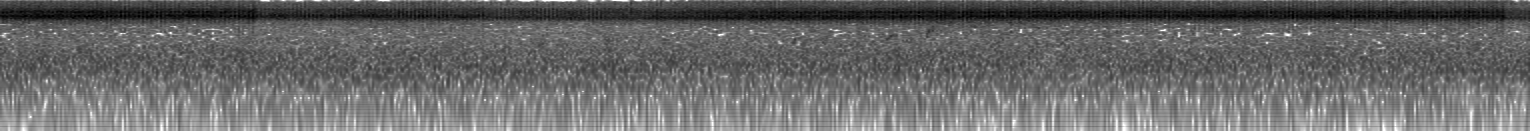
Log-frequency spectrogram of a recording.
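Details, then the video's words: A village meadow in summer, alive with grasshoppers: a piercing, steady high-pitched insect drone that eases briefly, returns to full strength and cuts down again at the very end. "КУЗНЕЧИКИ. Слушать звуки летнего луга"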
